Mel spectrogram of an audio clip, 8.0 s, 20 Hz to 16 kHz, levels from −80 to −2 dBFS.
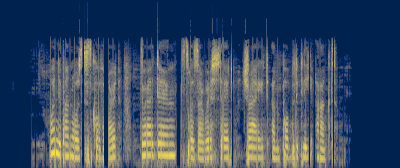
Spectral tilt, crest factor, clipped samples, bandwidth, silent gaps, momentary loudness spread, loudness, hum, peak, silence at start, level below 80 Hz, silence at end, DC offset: -4 dB/octave; 14 dB; under 0.1%; 8 kHz; none; 8 LU; -13 LUFS; none; 0 dBFS; 0.75 s; -42 dBFS; 1.25 s; under 0.1%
